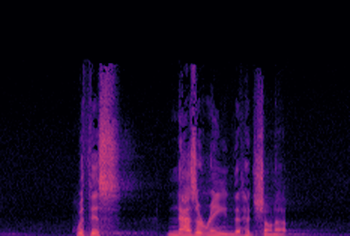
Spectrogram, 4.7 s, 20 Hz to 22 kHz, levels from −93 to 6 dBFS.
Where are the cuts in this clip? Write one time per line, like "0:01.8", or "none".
none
